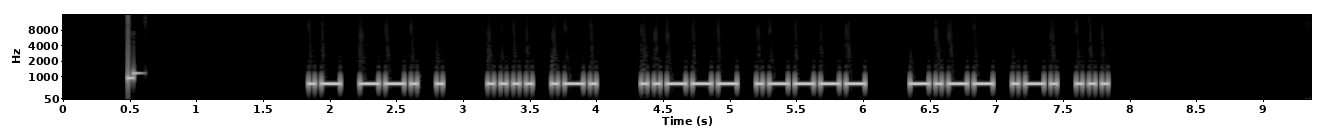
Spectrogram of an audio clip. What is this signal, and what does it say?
Morse code, heard as a keyed tone, about 25 wpm, 700 Hz. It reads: AGE HR 21 YRS
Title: K1USN SST QSO Practice 25wpm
